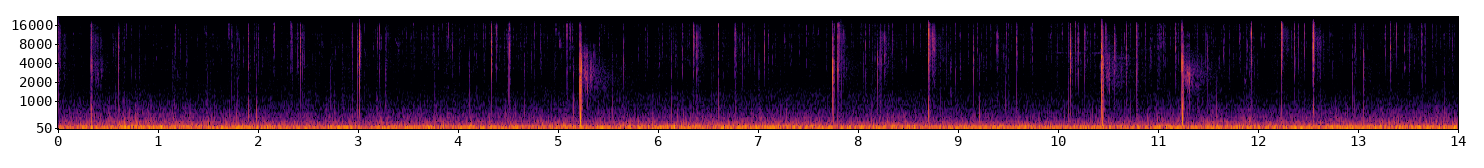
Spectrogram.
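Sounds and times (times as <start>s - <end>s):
bonfire crackling and popping: 0.0s - 14.0s
low fire rumble: 0.0s - 14.0s.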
